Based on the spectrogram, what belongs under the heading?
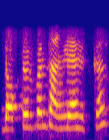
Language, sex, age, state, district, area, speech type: Marathi, female, 18-30, Maharashtra, Buldhana, rural, conversation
